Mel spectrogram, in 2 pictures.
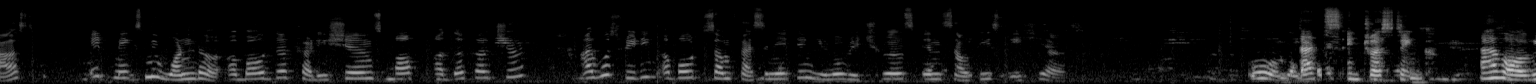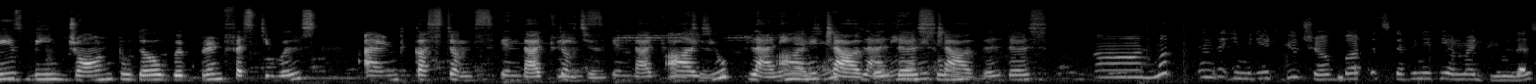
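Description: From 12.79 to 13.37 s and 13.63 to 14.0 s an echo leak repeats the speech 164 ms late, first fairly loud, then much fainter, likely from an echo canceller letting loudspeaker pickup through. From 20.96 to 25.82 s a doubled audio track runs a full-band copy about a second behind and a few dB quieter, likely a second capture path, with abrupt edges. At 25.59, 26.28, 27.34 and 29.06 s the speech is suppressed in double talk, dipping by up to about 10 dB for a few tens of milliseconds, likely as the canceller ducks both talkers.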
